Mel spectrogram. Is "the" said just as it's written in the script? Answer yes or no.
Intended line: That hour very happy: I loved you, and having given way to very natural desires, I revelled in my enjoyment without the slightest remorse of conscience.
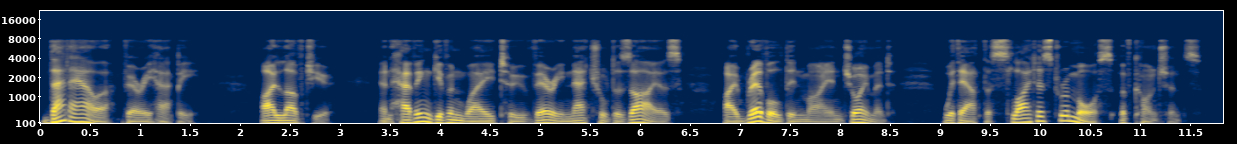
yes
